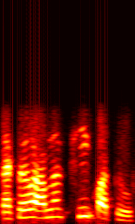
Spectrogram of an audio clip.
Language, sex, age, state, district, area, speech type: Bengali, female, 30-45, West Bengal, North 24 Parganas, urban, conversation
